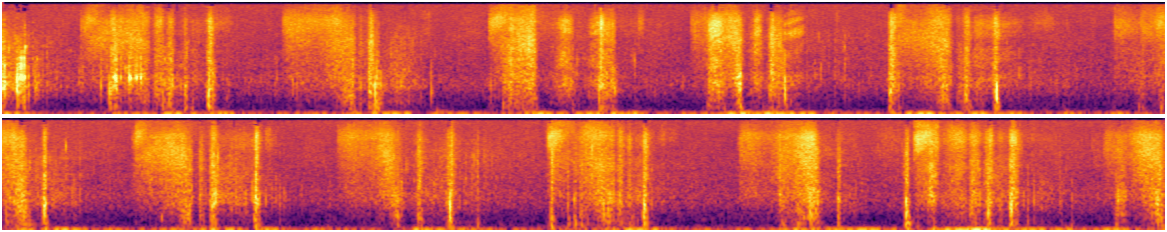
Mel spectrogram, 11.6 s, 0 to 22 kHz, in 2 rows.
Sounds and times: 0.0s steps 1.1s

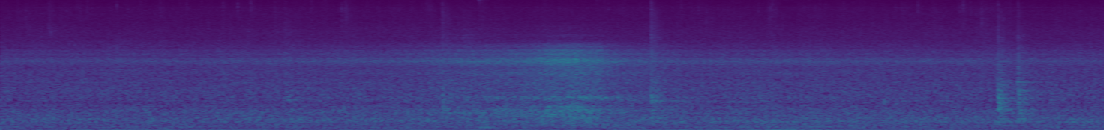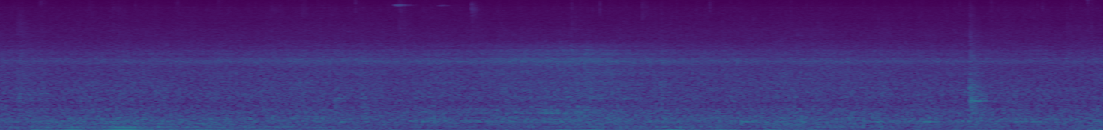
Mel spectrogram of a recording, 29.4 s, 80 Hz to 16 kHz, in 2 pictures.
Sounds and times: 0.0s rain 29.4s
4.6s thunder 11.5s

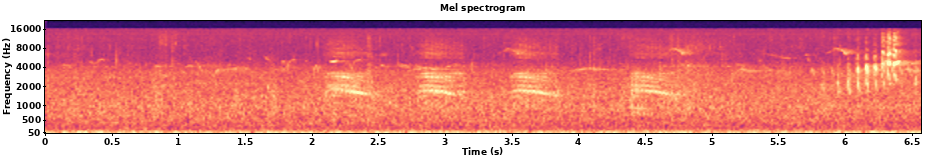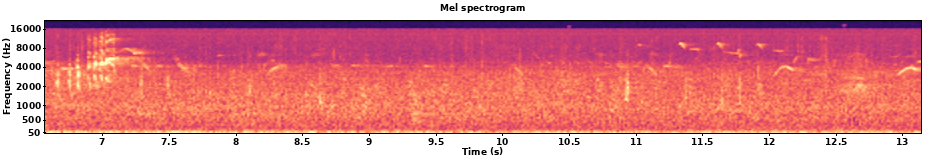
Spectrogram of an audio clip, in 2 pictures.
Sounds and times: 0.0s constant traffic hum in the background 13.1s
0.0s pedestrians passing by 13.1s

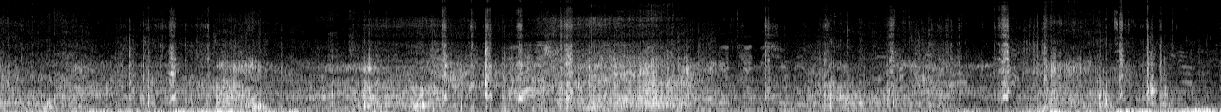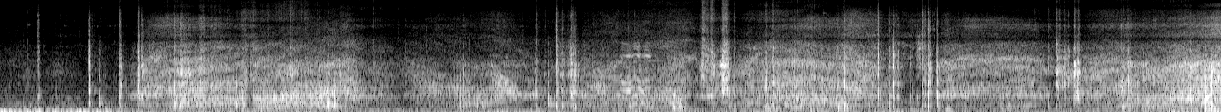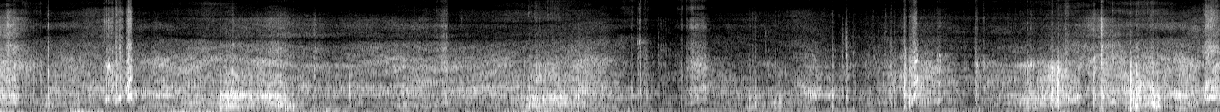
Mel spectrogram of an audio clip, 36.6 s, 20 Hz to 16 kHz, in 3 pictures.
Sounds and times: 0.0s skaters excercising 36.6s

